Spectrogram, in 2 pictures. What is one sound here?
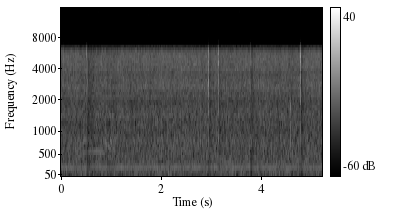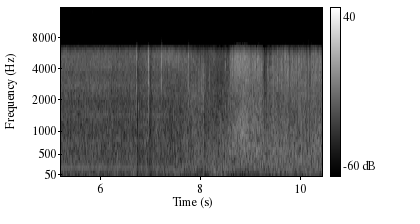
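Wind buffets strongly outdoors.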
